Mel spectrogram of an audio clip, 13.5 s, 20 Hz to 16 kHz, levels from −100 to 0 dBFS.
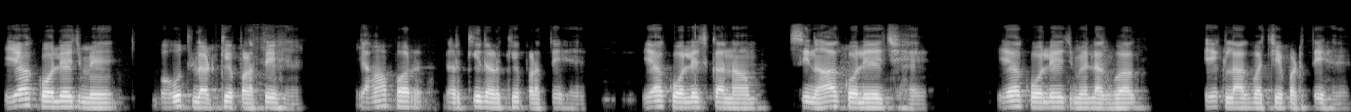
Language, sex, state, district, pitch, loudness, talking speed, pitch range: Hindi, male, Bihar, Jahanabad, 125 Hz, -17 LUFS, 125 wpm, 120-140 Hz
